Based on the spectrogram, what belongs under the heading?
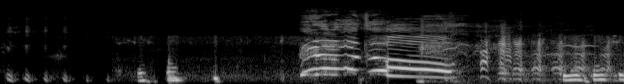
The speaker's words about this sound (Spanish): Ya está llorando, ya dígale.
